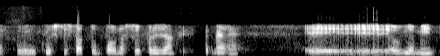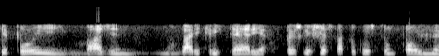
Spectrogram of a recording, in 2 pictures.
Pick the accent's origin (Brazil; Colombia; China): China; Zhejiang; now in Italy; io provengo dalla regione dello Zhejiang.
